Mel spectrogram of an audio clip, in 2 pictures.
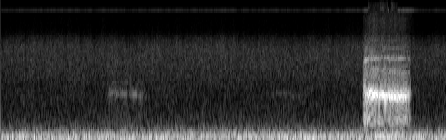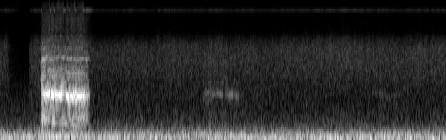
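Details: Eastern spadefoot, a seasonal explosive breeder in roadside pools, gives nasal, whining calls like a complaining sheep, with fainter callers in the background.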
